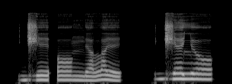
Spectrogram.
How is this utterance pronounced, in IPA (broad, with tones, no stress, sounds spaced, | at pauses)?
d͡ʒ e˨ ʔ ɔ˨ ŋ e˨ lˠ e˦˨ | d͡ʒ ɛ˦ lʲ ɔ˦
